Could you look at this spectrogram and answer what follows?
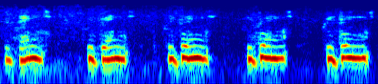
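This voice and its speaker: A woman's voice: fairly high pitch, flat delivery, takes it slowly, slightly rough, heavily acted. An actress playing a young woman driven mad and obsessed with revenge, intense and repetitive, in 1940s radio style. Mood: crazed, chanting. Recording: noisy dull 1940s radio recording.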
